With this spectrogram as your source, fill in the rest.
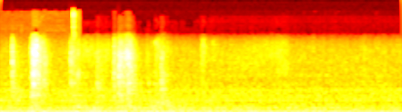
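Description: A plastic printer panel snaps shut.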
